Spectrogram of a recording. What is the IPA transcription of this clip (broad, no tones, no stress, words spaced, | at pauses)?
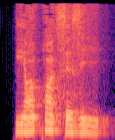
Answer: jɑ̃qʷæ̃ sɪ zi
